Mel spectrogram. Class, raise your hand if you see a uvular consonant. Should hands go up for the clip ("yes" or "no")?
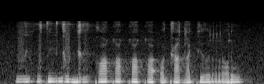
yes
